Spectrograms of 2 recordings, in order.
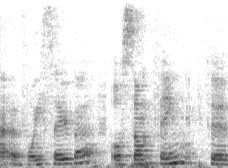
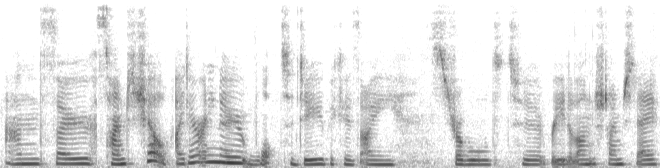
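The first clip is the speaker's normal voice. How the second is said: normal talking voice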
